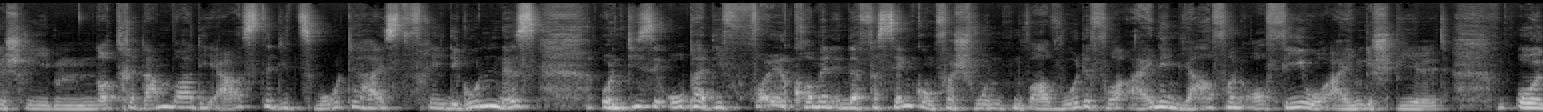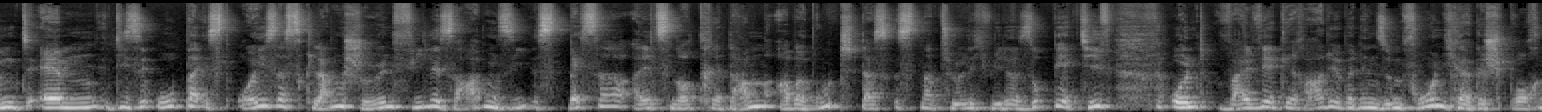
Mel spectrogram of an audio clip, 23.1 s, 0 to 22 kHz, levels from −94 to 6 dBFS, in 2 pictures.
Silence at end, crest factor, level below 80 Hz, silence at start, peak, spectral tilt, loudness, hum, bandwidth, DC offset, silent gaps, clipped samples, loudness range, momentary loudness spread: 0 s; 20 dB; -76 dBFS; 0 s; -4 dBFS; -5.5 dB/octave; -24 LUFS; none; over 20 kHz; under 0.1%; none; under 0.1%; 4 LU; 9 LU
